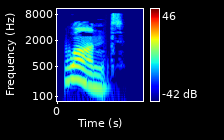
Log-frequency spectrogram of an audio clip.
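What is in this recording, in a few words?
"want", Australian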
